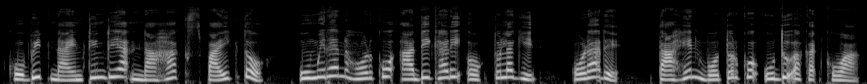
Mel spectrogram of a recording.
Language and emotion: Santali, fearful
